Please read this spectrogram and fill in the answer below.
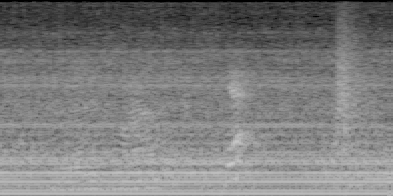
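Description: Espresso machine with a built-in grinder running with a steady, loud mechanical hum while an iced coffee is being made.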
